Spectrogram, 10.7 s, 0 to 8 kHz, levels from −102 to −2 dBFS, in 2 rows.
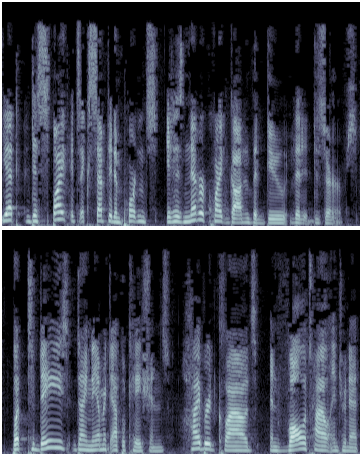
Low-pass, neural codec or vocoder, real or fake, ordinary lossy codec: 7.2 kHz; codec, 44.1 kHz, 3.4 kbps, Pupu-Codec; fake; MP3, 32 kbps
